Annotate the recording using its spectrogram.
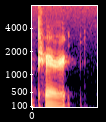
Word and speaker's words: Peart: So Geddy Lee, Alex Lifeson, Neil Peart. And I guess it's Peart, but I always pronounced it Peart. – For sake of argument, we'll just call it Peart.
